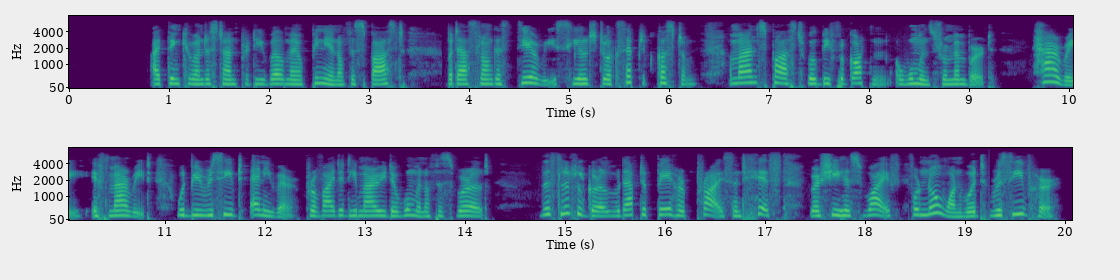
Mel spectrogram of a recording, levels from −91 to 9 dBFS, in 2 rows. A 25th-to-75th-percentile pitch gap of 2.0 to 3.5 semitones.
Yes: average, 3.2 semitones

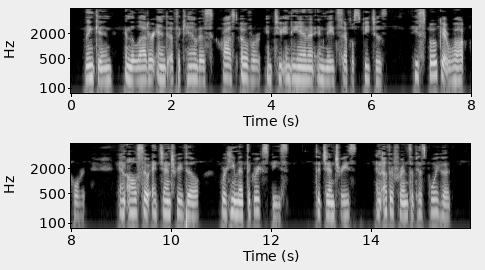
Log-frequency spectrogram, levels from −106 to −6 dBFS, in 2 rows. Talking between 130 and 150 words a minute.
Yes: average, 140 wpm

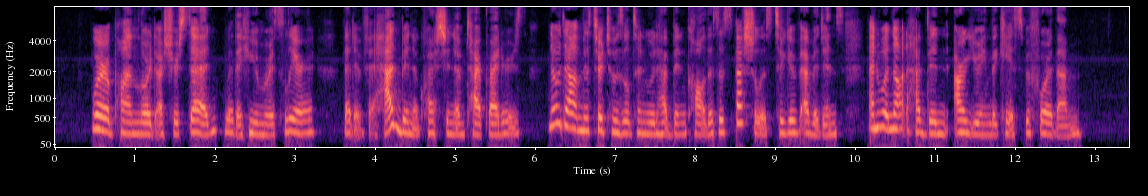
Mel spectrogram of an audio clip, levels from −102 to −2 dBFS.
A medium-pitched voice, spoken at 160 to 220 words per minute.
No: high, 210 Hz; average, 190 wpm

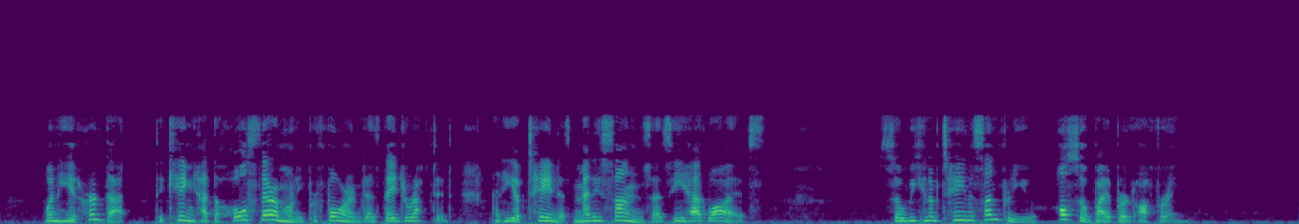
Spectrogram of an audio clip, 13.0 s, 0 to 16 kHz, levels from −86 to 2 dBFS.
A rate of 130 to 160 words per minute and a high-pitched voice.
No: average, 170 wpm; high, 230 Hz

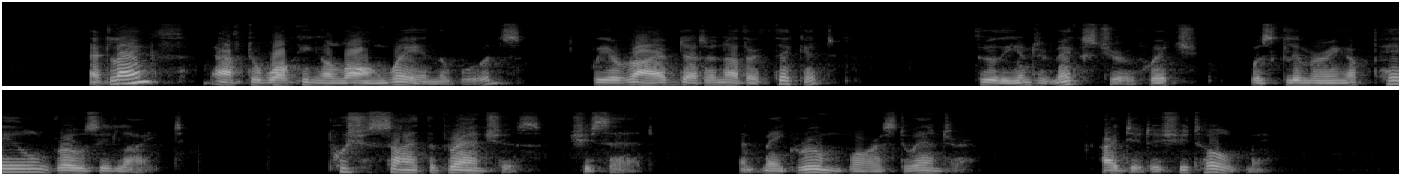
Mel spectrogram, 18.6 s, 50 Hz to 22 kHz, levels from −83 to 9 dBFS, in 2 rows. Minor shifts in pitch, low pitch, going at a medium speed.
No: average, 3.1 semitones; low, 110 Hz; average, 145 wpm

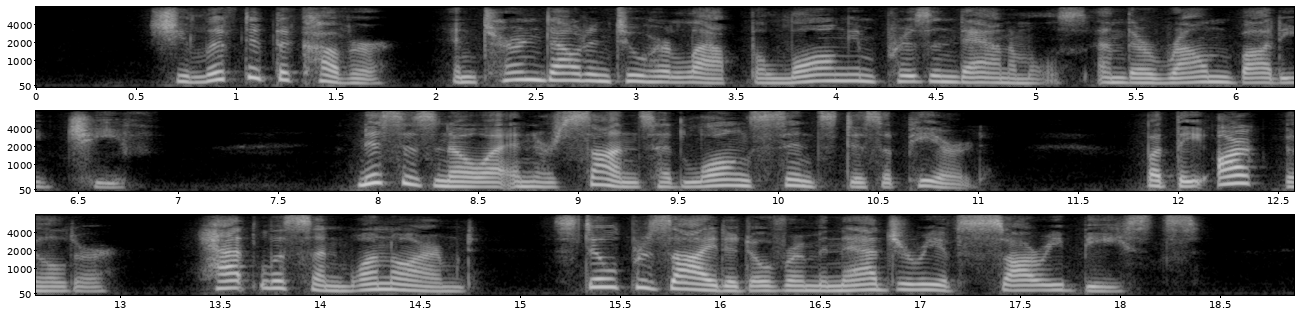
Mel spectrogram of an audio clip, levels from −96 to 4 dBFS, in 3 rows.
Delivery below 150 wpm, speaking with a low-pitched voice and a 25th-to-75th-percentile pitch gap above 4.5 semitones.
No: average, 140 wpm; high, 190 Hz; average, 4.9 semitones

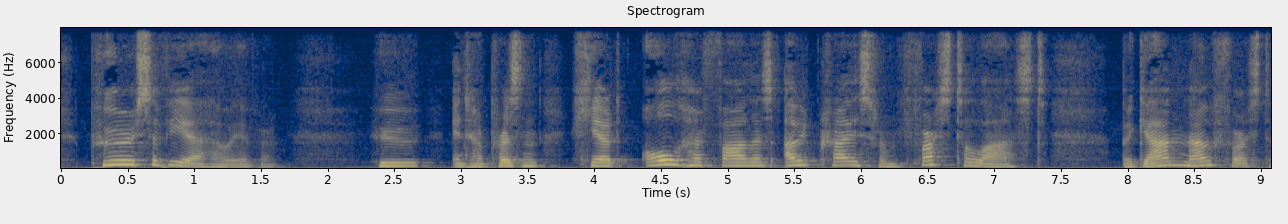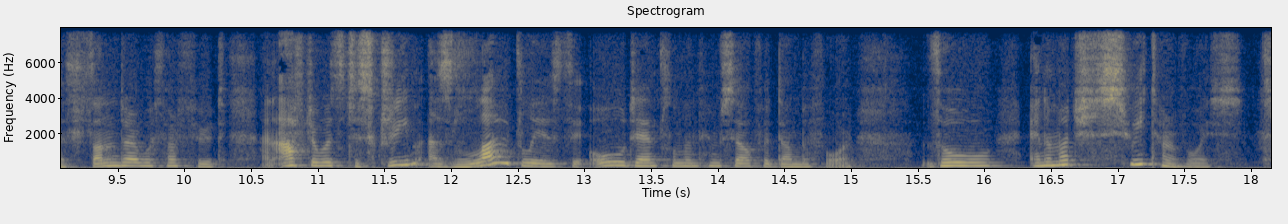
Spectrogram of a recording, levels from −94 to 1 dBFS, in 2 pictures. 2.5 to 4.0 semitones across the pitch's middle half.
No: average, 5.1 semitones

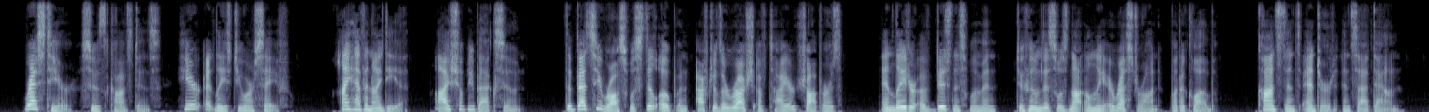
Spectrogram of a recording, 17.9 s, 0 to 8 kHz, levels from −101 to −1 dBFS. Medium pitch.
Yes: medium, 180 Hz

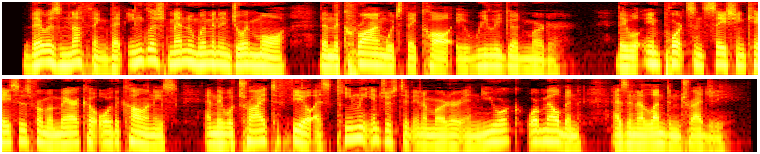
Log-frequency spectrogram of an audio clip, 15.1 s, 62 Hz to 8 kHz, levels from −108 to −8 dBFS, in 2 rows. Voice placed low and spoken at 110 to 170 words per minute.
No: low, 115 Hz; average, 200 wpm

